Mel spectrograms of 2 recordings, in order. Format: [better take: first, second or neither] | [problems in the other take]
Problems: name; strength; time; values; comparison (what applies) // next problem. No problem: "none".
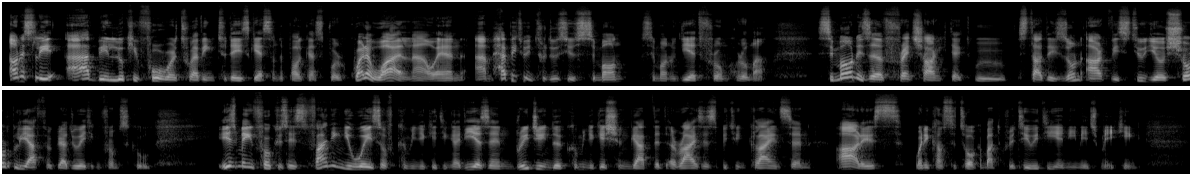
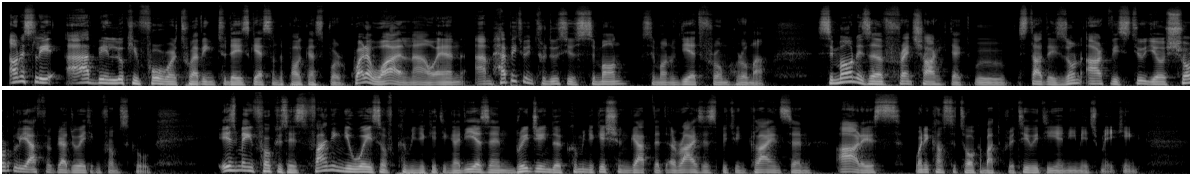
second | thin; very; fading below 300 Hz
